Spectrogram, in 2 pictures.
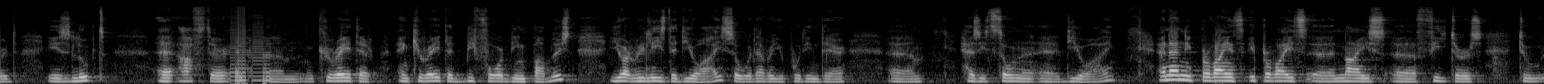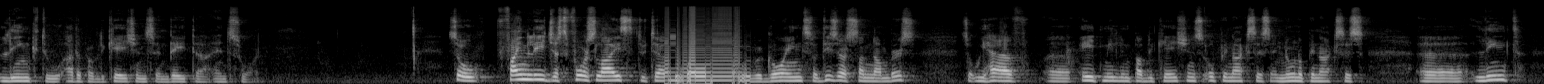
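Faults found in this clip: Robotic sound from repeated short buffers, 2.31–2.71 s and 22.09–22.94 s: rigid metallic buzz locked at 188 Hz. Likely playout starvation, with most of the audio replaced by loops of roughly 5.3 ms. Unlike dropouts, there is no silence, and the rough contour survives.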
